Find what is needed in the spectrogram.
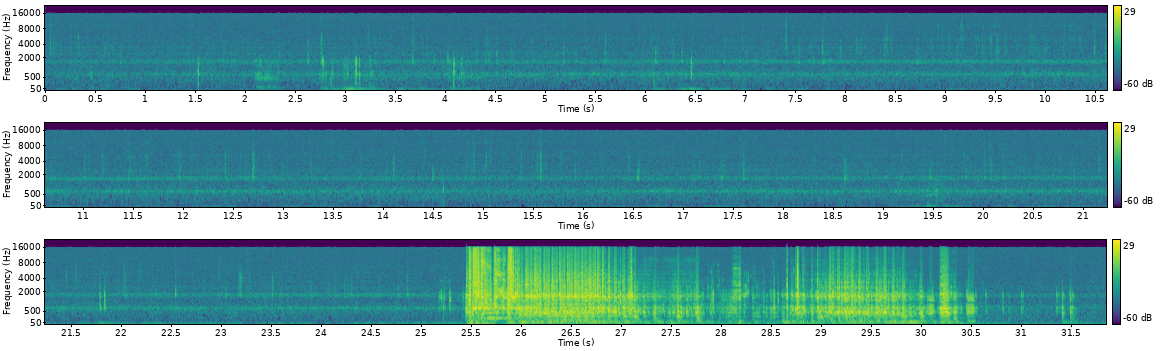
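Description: Faint, steady hum of a distant boat engine heard underwater, with a few small clicks. Near the end, a loud rush of water noise starts and runs on, with a short break: water and bubbles rushing past the camera as the diver moves up toward the surface.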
